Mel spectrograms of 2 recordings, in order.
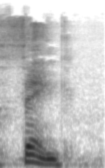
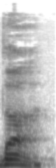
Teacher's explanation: they're both spelled with th but the difference is that it's unvoiced in the word think and voiced in the word the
